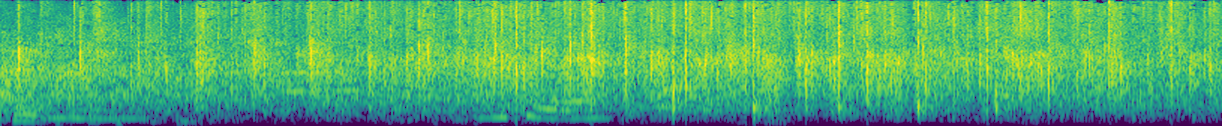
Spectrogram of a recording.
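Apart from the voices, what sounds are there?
audience applause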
